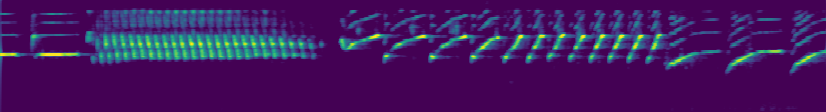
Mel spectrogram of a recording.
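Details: Lure song of a canary used to train youngsters: a clear whistled note, then a rapid buzzing roll of about a second, followed by a string of quick rising chirps.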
